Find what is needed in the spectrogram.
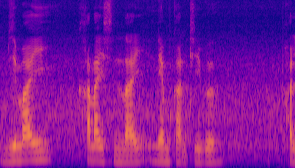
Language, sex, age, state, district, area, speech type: Bodo, male, 30-45, Assam, Kokrajhar, rural, spontaneous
